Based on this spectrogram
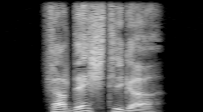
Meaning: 1. suspect (male or of unspecified gender) 2. inflection of Verdächtige: strong genitive/dative singular 3. inflection of Verdächtige: strong genitive plural
- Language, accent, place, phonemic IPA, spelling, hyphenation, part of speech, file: German, Germany, Berlin, /fɛɐ̯ˈdɛçtɪɡɐ/, Verdächtiger, Ver‧däch‧ti‧ger, noun, De-Verdächtiger.ogg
